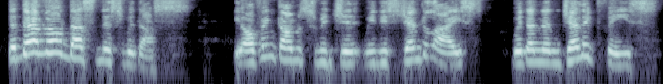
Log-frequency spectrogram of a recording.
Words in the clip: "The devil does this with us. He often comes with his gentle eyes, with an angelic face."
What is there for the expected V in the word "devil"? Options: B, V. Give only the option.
V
